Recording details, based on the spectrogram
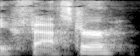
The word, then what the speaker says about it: Pfaster: That was the one with Donnie Faster, P in the PFASTER. By the way, another don't like old people. Also, don't ever trust anyone with a silent letter in their name. Donnie Pfaster.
